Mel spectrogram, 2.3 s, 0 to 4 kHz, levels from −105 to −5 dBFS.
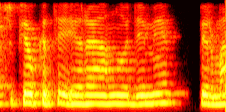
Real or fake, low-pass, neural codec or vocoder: real; 3.6 kHz; none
